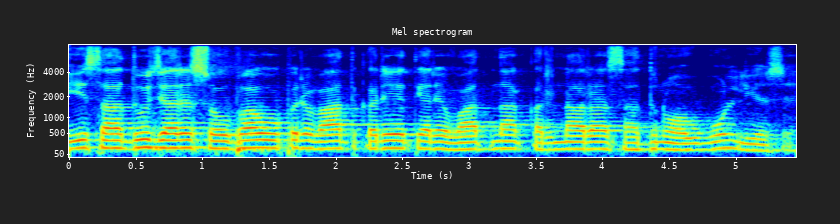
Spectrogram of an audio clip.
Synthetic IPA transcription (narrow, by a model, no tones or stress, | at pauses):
isad̪ʱũd͡ʒjaɾesəbʱaʋupəɾʋat̪kəɾet̪jaɾeʋat̪nakəɾnaɾasad̪ʱunũəʋɡunlieʃe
